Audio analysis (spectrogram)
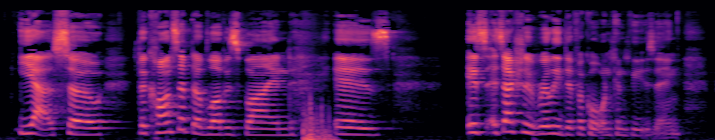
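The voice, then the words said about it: Sarcastic tone. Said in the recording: “I'm being sarcastic if you can't tell”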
